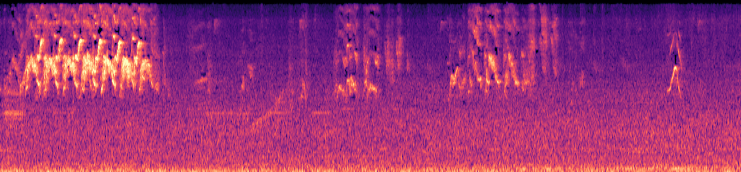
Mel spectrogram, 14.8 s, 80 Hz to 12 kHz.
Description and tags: Calls from a small group of Scissor-billed Starlings. Recorded with a Zoom H2.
